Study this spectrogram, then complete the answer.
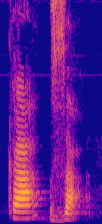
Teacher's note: o S intervocálico tem som de Z, quer dizer, emite o fonema do Z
